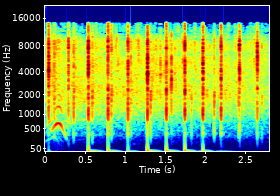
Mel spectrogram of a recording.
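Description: An audience applauds, with sharp individual claps standing out over a steady bed of clapping. A brief voice is heard at the very start.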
